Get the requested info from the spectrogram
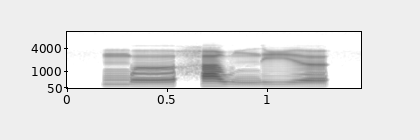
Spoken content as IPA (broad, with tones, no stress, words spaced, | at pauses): mɤː˩˧ha˥˨wni˧˩ə̯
